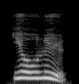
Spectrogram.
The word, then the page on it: 忧虑: yōu lǜ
